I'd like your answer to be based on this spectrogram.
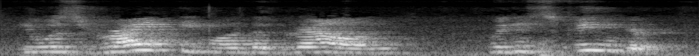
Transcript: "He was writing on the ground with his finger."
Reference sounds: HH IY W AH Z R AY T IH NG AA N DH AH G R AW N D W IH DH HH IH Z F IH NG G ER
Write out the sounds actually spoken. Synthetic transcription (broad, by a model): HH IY W AH Z R AY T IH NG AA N DH AH G R AW N D W IH DH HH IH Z F IH NG G ER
